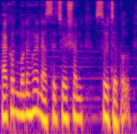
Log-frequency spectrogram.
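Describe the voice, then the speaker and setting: A man playing a calm, reassuring doctor friend. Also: mid-range voice, fairly quick, soft background music, lightly acted. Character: reassuring male doctor, an old college friend.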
